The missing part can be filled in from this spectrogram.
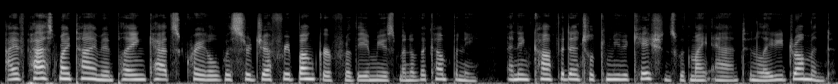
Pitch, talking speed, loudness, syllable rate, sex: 215 Hz, 210 wpm, -19 LUFS, 5.9 syllables/s, female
